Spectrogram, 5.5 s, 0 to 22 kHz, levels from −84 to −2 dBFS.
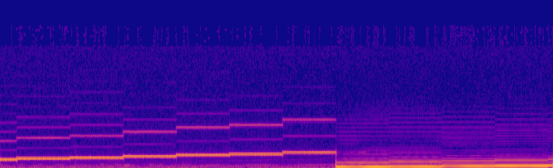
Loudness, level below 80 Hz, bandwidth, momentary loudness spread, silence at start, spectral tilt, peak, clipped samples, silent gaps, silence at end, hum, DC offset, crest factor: -26 LUFS; -60 dBFS; 9.4 kHz; 10 LU; 0 s; -5.5 dB/octave; -14 dBFS; under 0.1%; none; 0 s; none; under 0.1%; 12 dB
